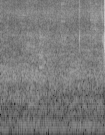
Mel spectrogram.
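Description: Steady low background noise with a faint low hum running under it.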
